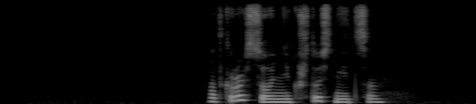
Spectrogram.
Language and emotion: Russian, neutral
